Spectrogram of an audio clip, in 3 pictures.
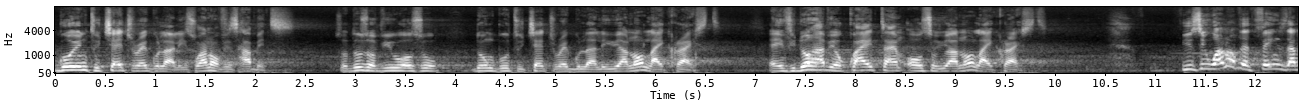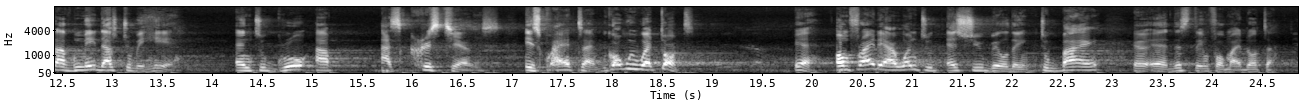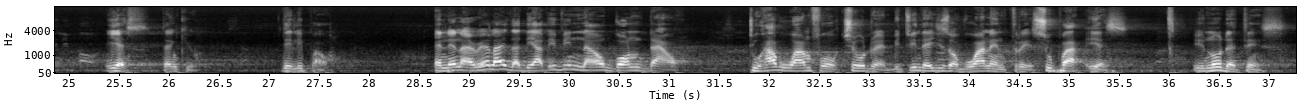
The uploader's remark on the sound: Preached at The Qodesh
